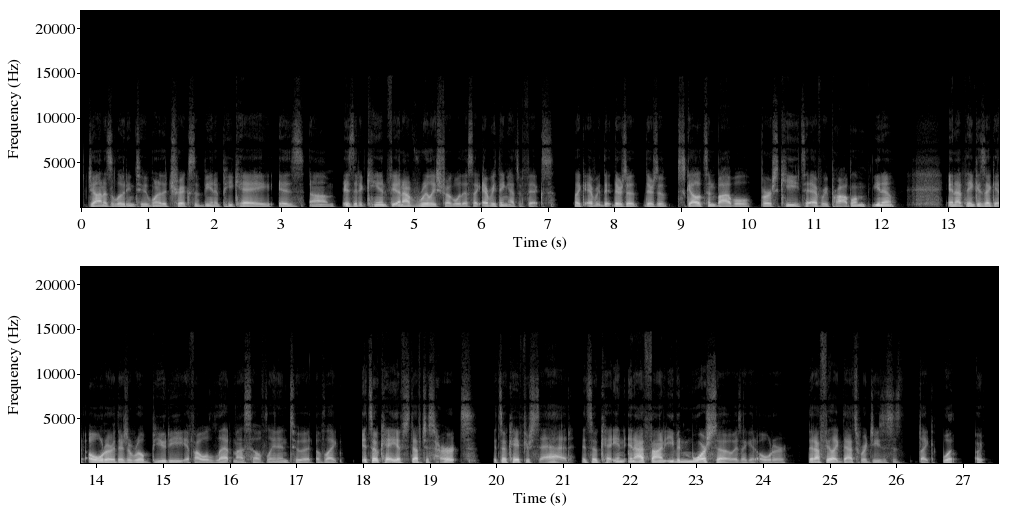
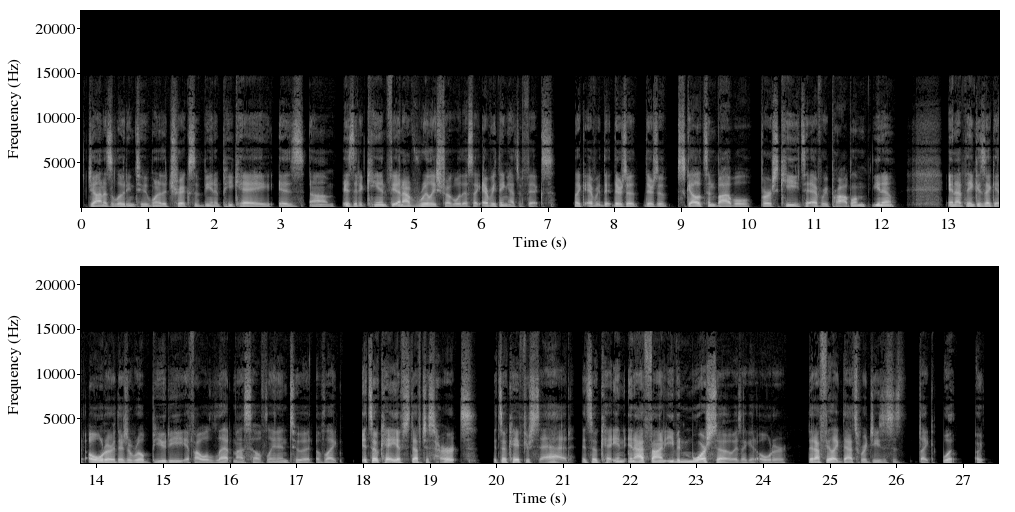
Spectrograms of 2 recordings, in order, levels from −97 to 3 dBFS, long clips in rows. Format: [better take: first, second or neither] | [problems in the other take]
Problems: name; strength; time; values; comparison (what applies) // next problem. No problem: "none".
second | muffled; very; fading above 3.5 kHz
